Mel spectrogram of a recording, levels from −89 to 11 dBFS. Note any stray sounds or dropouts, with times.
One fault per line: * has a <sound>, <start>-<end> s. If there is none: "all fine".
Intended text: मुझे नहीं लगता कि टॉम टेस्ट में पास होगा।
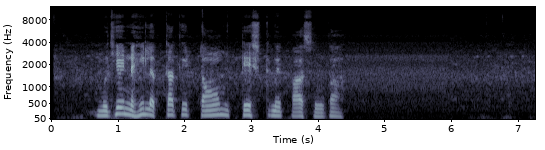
all fine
